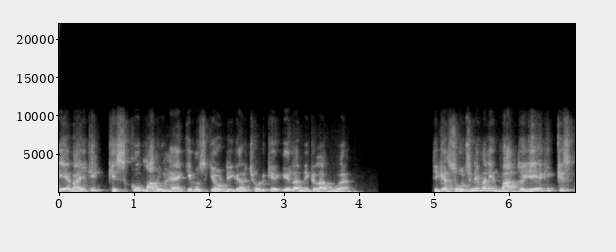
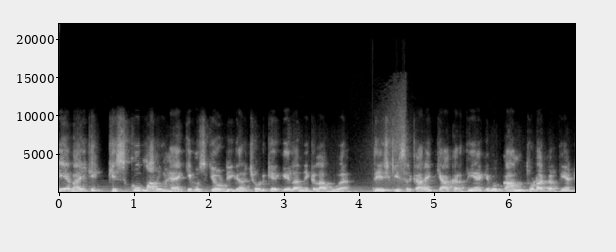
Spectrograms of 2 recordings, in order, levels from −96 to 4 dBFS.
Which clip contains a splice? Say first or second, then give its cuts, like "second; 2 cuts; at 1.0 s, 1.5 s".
second; 1 cut; at 4.2 s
